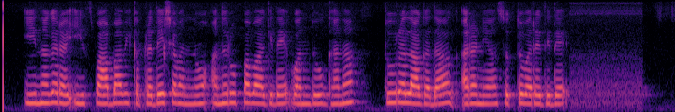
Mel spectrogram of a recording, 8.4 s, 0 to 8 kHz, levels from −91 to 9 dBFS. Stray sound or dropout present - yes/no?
no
